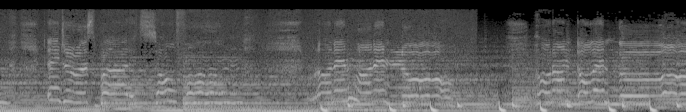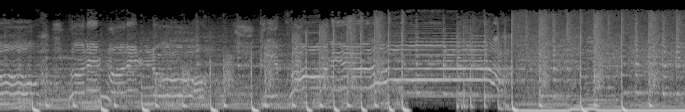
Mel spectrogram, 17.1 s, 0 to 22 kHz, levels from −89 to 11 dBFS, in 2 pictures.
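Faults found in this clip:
Low bit depth without dither, 0.00 to 5.96 s. Grainy distortion that follows the sound, with quiet passages turning gritty and error only about 20 dB below the signal. Likely an undithered rounding stage at around 5 bits, leaving quantisation error correlated with the signal.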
